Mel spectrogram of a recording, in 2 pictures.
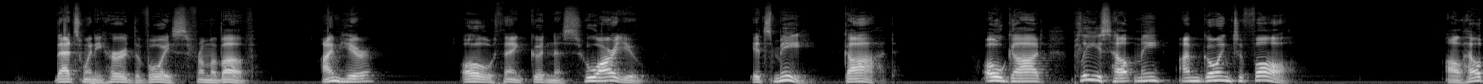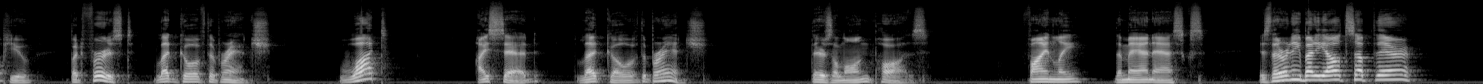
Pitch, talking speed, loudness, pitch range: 95 Hz, 120 wpm, -17 LUFS, 90-130 Hz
